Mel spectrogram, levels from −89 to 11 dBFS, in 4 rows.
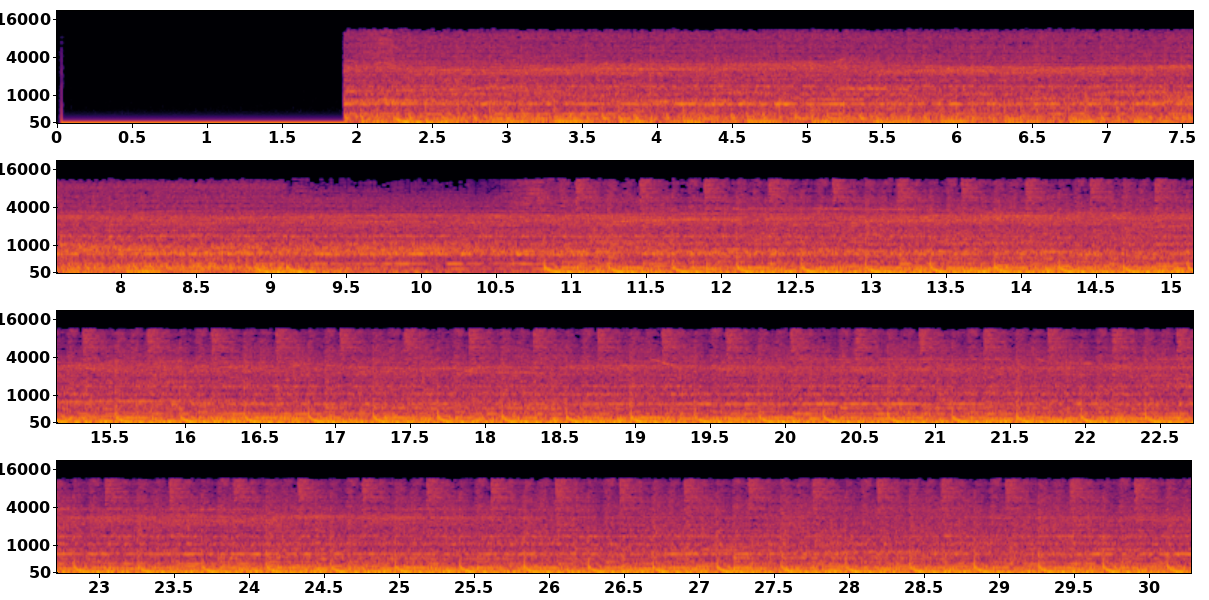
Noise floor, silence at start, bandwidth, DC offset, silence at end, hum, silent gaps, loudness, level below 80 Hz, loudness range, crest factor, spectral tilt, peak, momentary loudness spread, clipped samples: -77 dBFS; 0 s; 11.5 kHz; under 0.1%; 0 s; none; none; -15 LUFS; -18 dBFS; 3 LU; 12 dB; -4.5 dB/octave; -2 dBFS; 3 LU; under 0.1%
